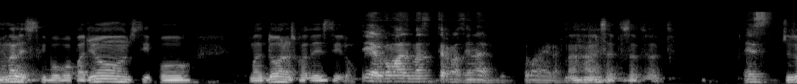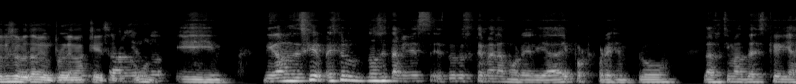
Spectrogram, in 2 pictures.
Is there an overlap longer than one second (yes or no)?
no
